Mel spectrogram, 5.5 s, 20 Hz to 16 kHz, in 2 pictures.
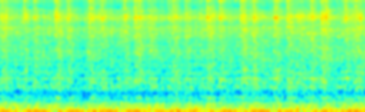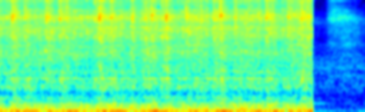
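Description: A cammed LS V8 swapped into a Mustang drift car idles loudly up close, a rough, lopey, deep rumble holding steady for about five seconds before cutting off abruptly into silence.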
